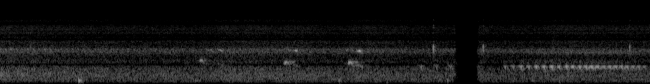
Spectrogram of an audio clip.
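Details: Two Western Screech-Owls in the San Gabriel Mountains call in response to playback: a few soft scattered notes, then a quick run of short, hollow, evenly pitched toots near the end, over a steady background hiss.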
